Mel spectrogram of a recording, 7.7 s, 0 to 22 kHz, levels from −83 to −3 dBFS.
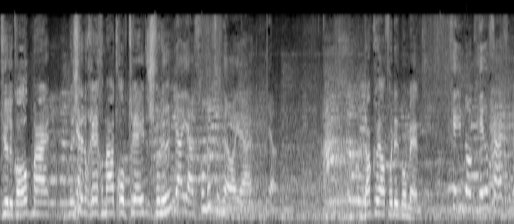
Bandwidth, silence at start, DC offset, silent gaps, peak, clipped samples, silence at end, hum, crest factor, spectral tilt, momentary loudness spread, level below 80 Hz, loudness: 16.5 kHz; 0 s; under 0.1%; none; 0 dBFS; under 0.1%; 0 s; none; 14 dB; -3.5 dB/octave; 11 LU; -50 dBFS; -14 LUFS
